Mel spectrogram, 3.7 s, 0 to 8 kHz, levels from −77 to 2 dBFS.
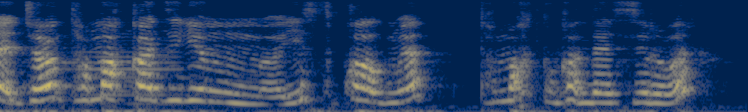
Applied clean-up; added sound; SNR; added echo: neural separator model SepFormer DNS4.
